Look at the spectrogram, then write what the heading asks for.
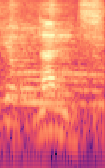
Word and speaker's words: Nantes: Comment tu prononces Nance ou Nance? Nantes.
